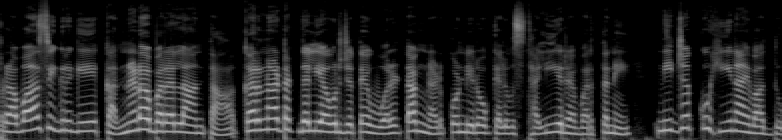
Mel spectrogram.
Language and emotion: Kannada, disgusted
